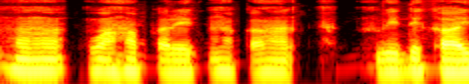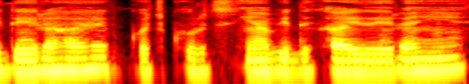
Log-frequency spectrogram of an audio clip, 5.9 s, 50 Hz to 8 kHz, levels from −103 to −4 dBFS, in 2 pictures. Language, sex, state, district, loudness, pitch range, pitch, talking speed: Hindi, male, Madhya Pradesh, Katni, -21 LUFS, 110-115 Hz, 110 Hz, 175 wpm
